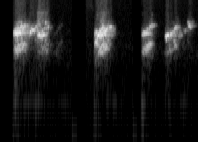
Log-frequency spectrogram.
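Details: Barred (lineolated) parakeet call from the Cerros de Escazú protected zone, often seen in fast-flying flocks: four quick, high chattering chirps over about three seconds, the last two thinner and more broken.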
